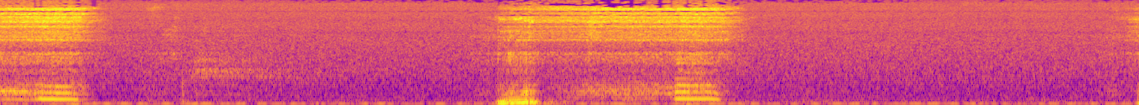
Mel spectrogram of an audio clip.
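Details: Two loud, low, rattling snores on breathing in, separated by quiet breathing, over a faint steady room hum; snoring recorded as snoring ASMR.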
